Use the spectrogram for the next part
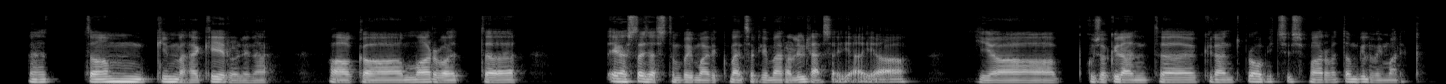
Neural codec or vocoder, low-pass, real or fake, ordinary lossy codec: vocoder, 44.1 kHz, 128 mel bands every 512 samples, BigVGAN v2; 9.9 kHz; fake; none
